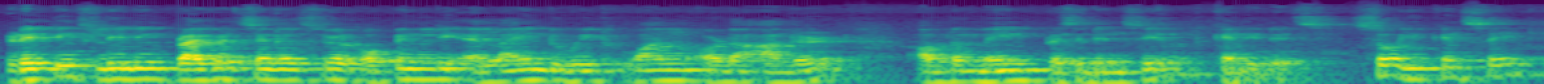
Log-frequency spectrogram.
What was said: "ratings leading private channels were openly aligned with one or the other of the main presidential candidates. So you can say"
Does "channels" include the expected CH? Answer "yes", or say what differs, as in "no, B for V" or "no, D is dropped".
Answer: no, S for CH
